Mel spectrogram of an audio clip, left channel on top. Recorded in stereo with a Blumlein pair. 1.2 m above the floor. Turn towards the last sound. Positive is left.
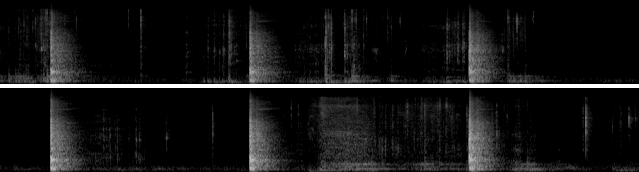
turn(degrees=-70)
